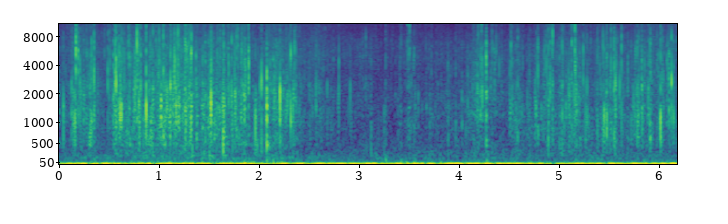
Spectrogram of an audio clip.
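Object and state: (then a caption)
Burlap bag full of rice. A full jute burlap bag of rice, held upright, is scratched with long nails and squeezed, making the rice crunch and shift inside. The sound is a steady, dense stream of dry, crinkly scratching and grainy crunches, with bright rasping texture over a soft low rumble.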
